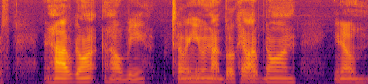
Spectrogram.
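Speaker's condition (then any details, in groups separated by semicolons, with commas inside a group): Cerebral palsy; has had speech therapy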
